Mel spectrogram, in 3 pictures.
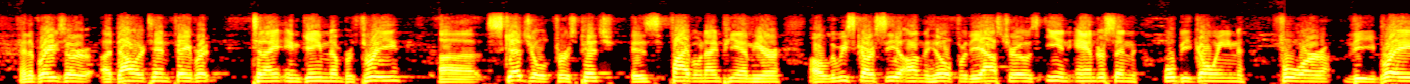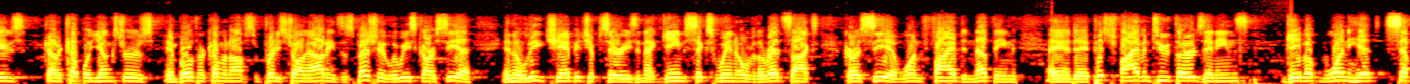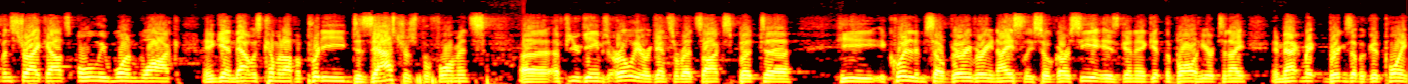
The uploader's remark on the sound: Live from The Cosmopolitan of Las Vegas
